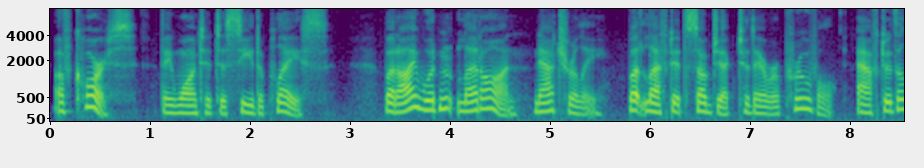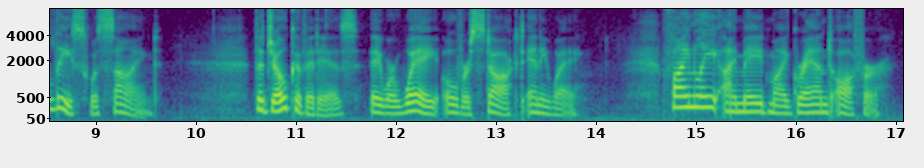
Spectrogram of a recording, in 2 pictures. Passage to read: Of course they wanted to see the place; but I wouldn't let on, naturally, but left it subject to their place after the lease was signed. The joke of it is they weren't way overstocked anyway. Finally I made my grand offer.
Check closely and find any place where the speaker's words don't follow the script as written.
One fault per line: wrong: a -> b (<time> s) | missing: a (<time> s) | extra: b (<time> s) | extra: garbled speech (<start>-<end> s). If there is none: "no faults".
wrong: place -> approval (7.2 s)
wrong: weren't -> were (11.9 s)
